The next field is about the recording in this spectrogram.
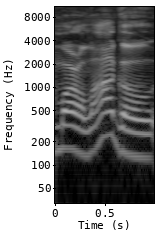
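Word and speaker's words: Mar-a-Lago: His Navy Seal team was sent to car mor car I keep mispronouncing his estate in Florida. Oh yeah Maraago. So he gets sent to Mara Lago.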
